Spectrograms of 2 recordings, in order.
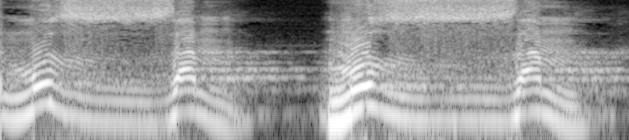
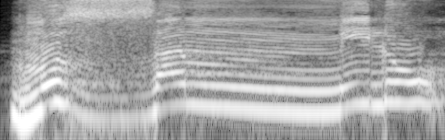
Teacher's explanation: زا کو سختی میں پڑھیں گے، سیٹی کی آواز پیدا ہوگی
